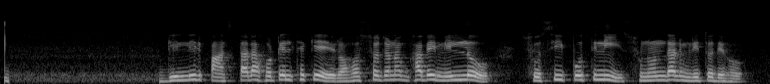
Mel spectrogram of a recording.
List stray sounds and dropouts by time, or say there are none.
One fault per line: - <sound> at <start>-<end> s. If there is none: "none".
none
